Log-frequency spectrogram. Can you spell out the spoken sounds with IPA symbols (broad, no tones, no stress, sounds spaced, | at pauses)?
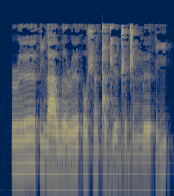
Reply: ɹ øː θ i ð aː w ə ɹ ø θ o ʃ ə̃ ǃ ɵ ɡʲ øː d͡ʒ ɵ d͡ʒ ə mː øː θ i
